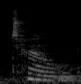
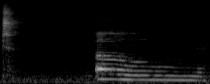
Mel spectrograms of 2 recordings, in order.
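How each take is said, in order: First: "tone" said whole, softer; blended word. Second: "t-own" split into sound parts; stretched sounding out. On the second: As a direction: segment "t-own" slowly. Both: Shown as a demonstration. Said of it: "now it says".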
